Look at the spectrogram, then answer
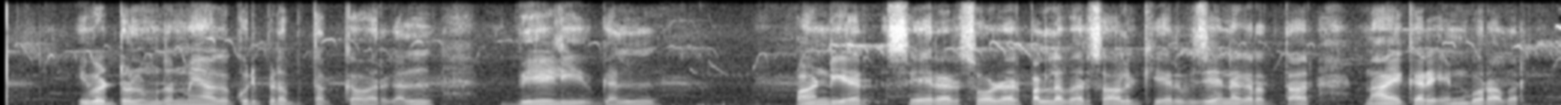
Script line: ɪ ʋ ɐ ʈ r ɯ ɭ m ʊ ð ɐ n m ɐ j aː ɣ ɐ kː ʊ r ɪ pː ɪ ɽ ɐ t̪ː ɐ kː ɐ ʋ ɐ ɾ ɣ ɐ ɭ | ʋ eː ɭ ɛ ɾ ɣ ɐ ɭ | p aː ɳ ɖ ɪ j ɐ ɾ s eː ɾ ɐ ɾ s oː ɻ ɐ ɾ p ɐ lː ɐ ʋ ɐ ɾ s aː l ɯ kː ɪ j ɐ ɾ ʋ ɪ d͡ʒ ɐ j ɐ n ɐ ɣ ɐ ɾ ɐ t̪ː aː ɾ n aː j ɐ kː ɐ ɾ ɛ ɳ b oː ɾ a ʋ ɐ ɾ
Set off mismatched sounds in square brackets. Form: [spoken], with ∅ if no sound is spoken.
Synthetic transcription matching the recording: ɪ ʋ ɐ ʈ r ɯ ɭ m ʊ ð ɐ n m ɐ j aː ɣ ɐ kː ʊ r ɪ pː ɪ ɽ ɐ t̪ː ɐ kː ɐ ʋ ɐ ɾ ɣ ɐ ɭ | ʋ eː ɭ [i] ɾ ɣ ɐ ɭ | p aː ɳ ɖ ɪ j ɐ ɾ s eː ɾ ɐ ɾ s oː ɻ ɐ ɾ p ɐ lː ɐ ʋ ɐ ɾ s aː l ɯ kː ɪ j ɐ ɾ ʋ ɪ d͡ʒ ɐ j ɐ n ɐ ɣ ɐ ɾ ɐ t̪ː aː ɾ n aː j ɐ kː ɐ ɾ ɛ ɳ b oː ɾ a ʋ ɐ ɾ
